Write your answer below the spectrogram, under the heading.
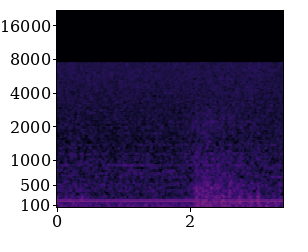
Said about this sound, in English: the hum of the highway, it's amazing that it comes to us, isn't it? That it, like, that we have ears, and that the sound of like rubber turning on a road makes this distant hum pretty far away, and that actually comes into a meditation hall.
